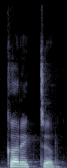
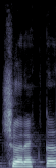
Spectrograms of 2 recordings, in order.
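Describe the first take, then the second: First: The word begins with a 'k' sound. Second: The word begins with a 'ch' sound. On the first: The speaker calls it right. "इसको आप करेक्टर पढ़ेंगे" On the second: The speaker calls it wrong. "नहीं पढ़ेंगे इसको"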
